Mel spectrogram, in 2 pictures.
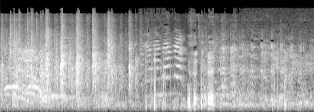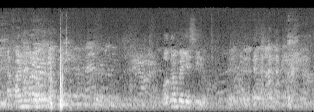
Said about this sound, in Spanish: ¡Un aplauso!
